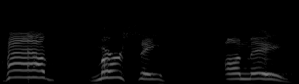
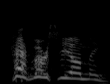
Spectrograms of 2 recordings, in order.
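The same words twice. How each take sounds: First: Loud, high, drawn-out plea; acted crying out. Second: Loud, high plea in one run; acted insistent cry. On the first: Blind man begging Jesus for mercy, acted crying out word by word. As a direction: cry it out word by word, with pauses. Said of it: "he cries and screams out". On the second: Blind man defying those who hushed him, acted insistent cry. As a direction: cry out all the more, without pausing. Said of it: "he cried out all the more".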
